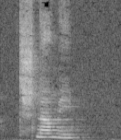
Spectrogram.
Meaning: enemy
- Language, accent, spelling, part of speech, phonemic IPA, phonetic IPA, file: Armenian, Eastern Armenian, թշնամի, noun, /tʰəʃnɑˈmi/, [tʰəʃnɑmí], Hy-թշնամի.ogg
